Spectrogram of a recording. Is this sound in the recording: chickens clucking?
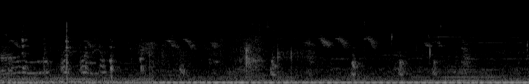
yes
